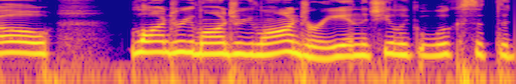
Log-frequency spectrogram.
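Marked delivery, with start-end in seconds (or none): 0.0-2.3 put-on yelling, one word repeated over and over. Retelling a woman yelling about laundry at night, retelling a yell. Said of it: "she's like yelling laundry".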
